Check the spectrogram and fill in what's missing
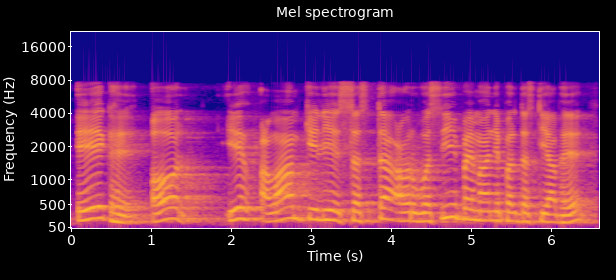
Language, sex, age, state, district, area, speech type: Urdu, male, 18-30, Uttar Pradesh, Saharanpur, urban, spontaneous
